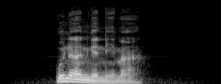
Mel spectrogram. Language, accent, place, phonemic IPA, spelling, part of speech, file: German, Germany, Berlin, /ˈʊnʔanɡəˌneːmɐ/, unangenehmer, adjective, De-unangenehmer.ogg
- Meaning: 1. comparative degree of unangenehm 2. inflection of unangenehm: strong/mixed nominative masculine singular 3. inflection of unangenehm: strong genitive/dative feminine singular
